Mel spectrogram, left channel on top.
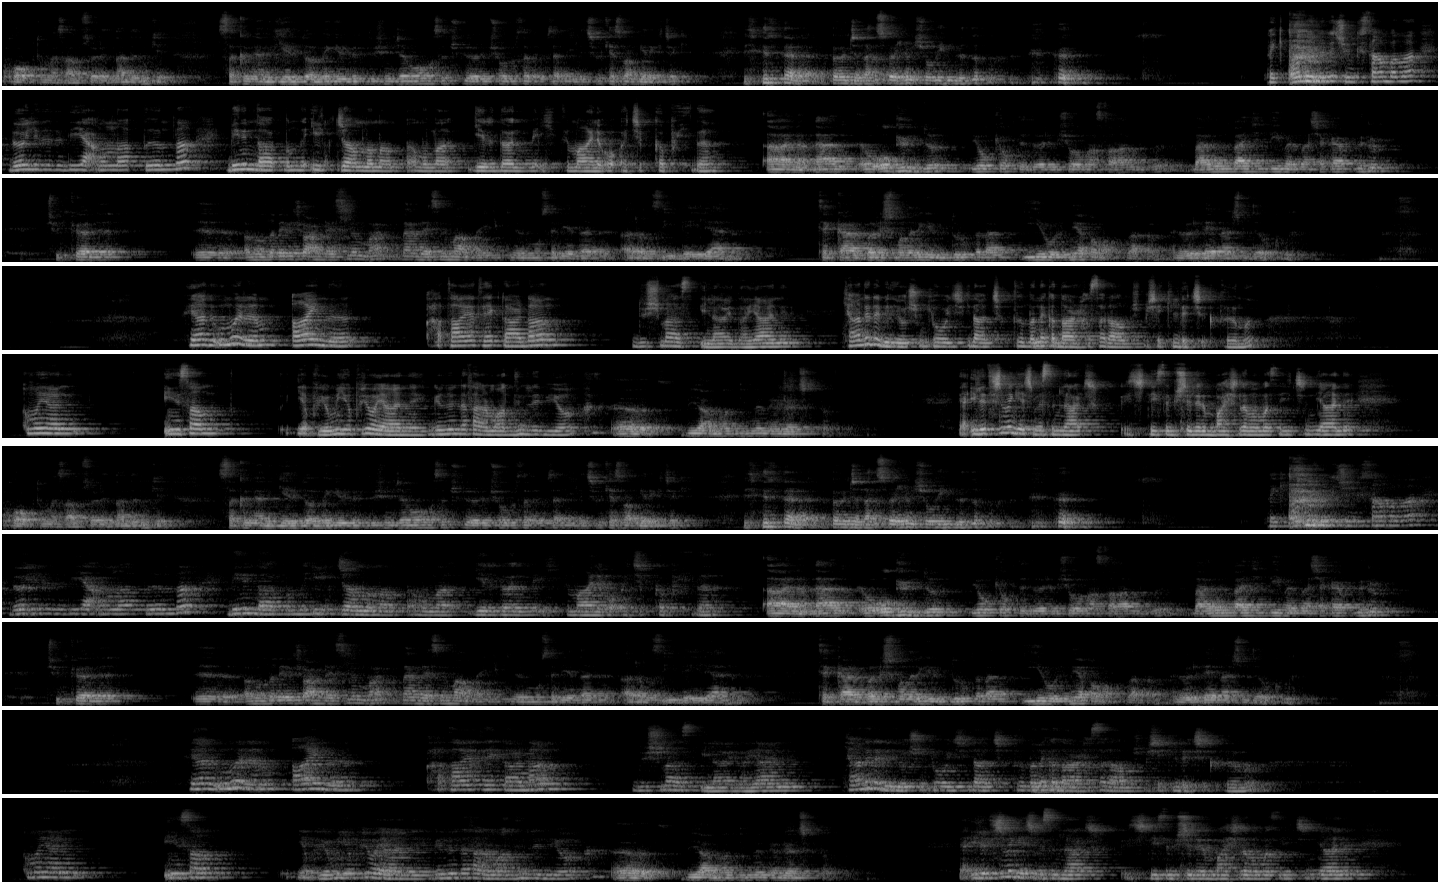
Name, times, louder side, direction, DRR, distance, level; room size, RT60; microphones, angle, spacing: voice 1, 0.0-6.8 7.1-10.9 11.4-11.6 12.9-13.2 22.0-28.2 28.8-29.9 30.6-36.1 36.9-41.7 42.6-42.8 53.4-53.7 63.5-65.7, equal, 5° left, -1 dB, 0.3 m, -34 dB
voice 2, 12.6-21.5 44.9-46.6 47.3-48.7 49.4-51.0 51.5-56.0 57.6-58.2 59.1-59.7 60.4-63.5 67.0-71.4, left 5 dB, 85° left, 7 dB, 0.3 m, -33 dB
2.9 x 2.2 x 4.0 m, 0.98 s
head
